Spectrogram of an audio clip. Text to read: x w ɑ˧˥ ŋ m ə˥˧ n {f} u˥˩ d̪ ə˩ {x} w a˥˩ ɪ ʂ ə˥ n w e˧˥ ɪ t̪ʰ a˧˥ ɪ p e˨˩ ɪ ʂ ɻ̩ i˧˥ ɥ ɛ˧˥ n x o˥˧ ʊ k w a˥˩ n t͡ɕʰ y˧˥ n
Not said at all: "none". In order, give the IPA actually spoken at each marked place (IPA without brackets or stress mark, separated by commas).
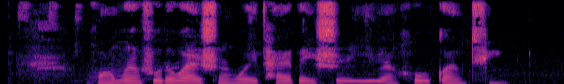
f, none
